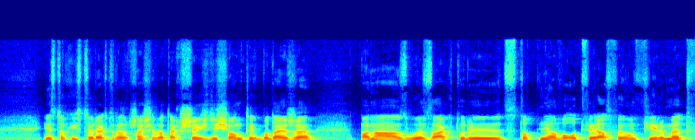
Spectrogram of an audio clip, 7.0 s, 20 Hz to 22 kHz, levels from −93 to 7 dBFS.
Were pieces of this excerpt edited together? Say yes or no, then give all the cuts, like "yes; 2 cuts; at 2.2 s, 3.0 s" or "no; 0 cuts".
no; 0 cuts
